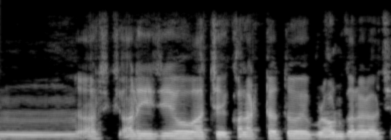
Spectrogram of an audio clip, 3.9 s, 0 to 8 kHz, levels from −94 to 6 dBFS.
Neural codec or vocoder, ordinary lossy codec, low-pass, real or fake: none; none; 7.2 kHz; real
